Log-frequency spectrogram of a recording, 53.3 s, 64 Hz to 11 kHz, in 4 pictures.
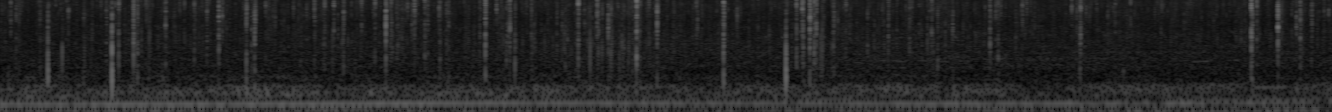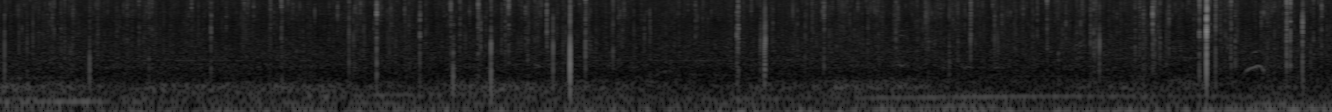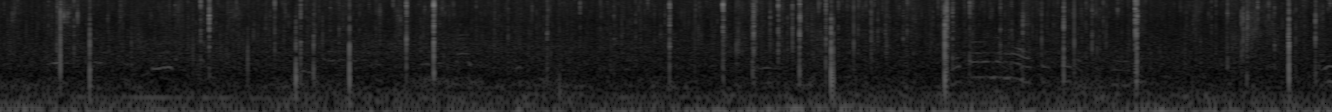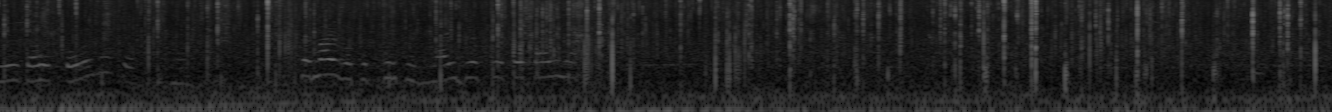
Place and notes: Lithuania, Utena, rain on garbage bags
close-up recording of raindrops on plastic garbage bags
25 November, ~19:00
